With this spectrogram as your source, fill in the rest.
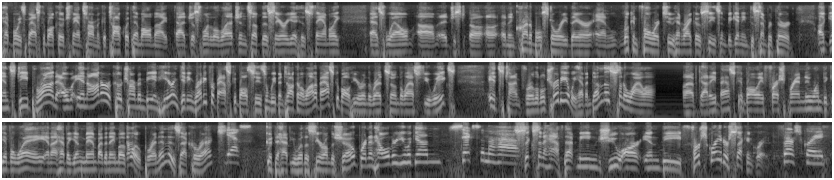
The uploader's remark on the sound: Heard live from Sports Page Grille in Ashland each Monday night from 6 to 7pm on 102.9 The Mater (102.9 FM/1430 AM).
